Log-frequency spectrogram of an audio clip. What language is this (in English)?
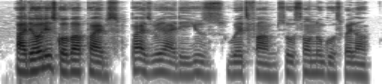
Nigerian Pidgin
